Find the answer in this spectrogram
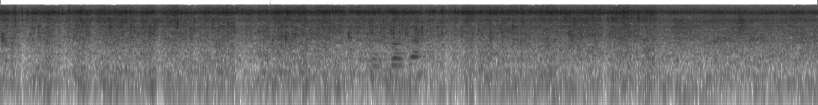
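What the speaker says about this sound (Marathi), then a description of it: "तर बघा चाललाय आपला जोरदार पाऊस मस्त असा." Dense, steady hiss of heavy rain pouring nonstop, close and loud, with water splashing on surfaces throughout.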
